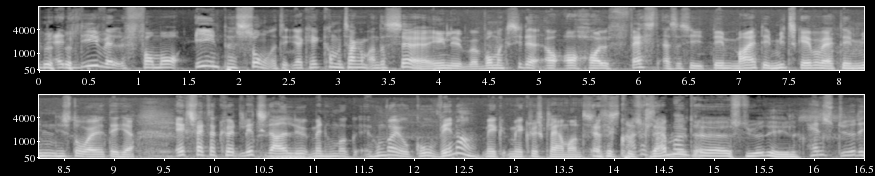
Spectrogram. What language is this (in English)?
Danish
